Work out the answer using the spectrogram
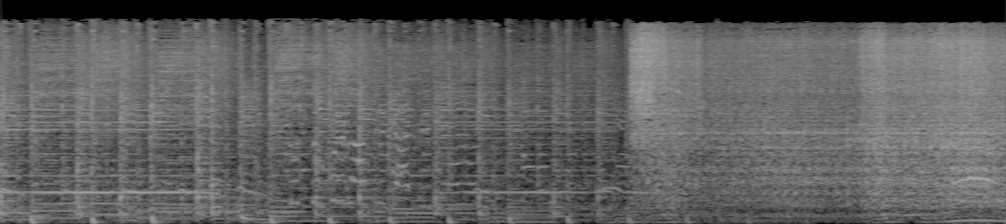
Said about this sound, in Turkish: Evet arabayı çalıştırdık.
